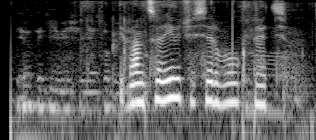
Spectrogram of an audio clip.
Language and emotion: Russian, neutral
